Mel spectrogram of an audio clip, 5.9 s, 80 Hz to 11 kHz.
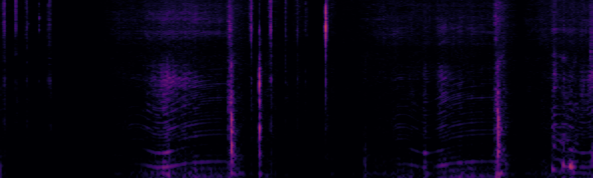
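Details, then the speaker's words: Quiet, rising whirring pulses about every three seconds with faint clicks: a Doopser 10 (8010) hands-free wearable breast pump running with its speed raised, cycling suction, apparently in expression mode. "it is very very quiet and i'll put it on a higher level let's see now if we can change the speed again see you can now change it"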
